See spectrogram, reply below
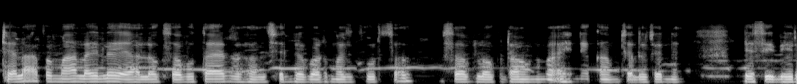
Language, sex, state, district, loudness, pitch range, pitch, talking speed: Maithili, male, Bihar, Araria, -16 LUFS, 115-130 Hz, 120 Hz, 180 wpm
